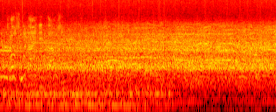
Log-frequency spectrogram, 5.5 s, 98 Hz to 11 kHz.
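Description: Steady roar of a huge crowd, close to 90,000, filling a football stadium during a 1991 UCLA vs USC game, continuous and dense with mild swells of cheering throughout.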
